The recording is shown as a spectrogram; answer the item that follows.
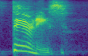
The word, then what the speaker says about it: Daenerys: We're talking about Daenerys Targaryen? – Yeah, it's Daenerys. – Breaker of Chains, Mother of Dragons? – It's Daenerys. – It's 200% Daenerys. I'm not wrong on this one.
